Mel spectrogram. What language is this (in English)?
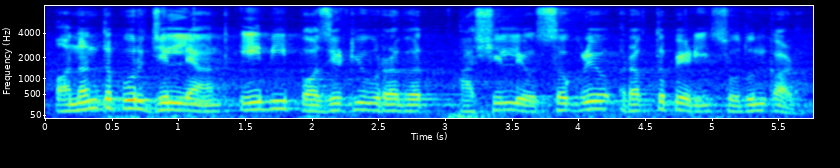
Konkani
